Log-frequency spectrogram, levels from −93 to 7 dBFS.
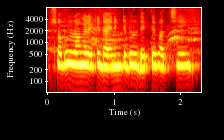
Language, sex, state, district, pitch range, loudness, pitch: Bengali, female, West Bengal, Alipurduar, 245-270 Hz, -14 LUFS, 260 Hz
